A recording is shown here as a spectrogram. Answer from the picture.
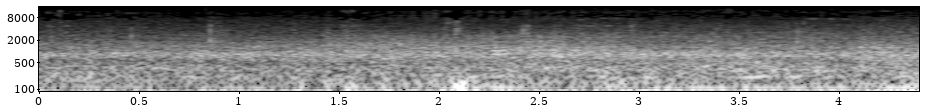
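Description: Wind rumbling on the microphone of a handheld camera outdoors: a steady, unsteady low rumble with a faint hiss above it, and a soft bump about halfway through.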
